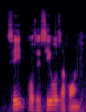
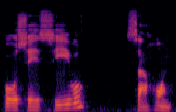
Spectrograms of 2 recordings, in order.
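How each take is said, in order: First: Said in the usual way. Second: Slow, each word set apart with a pause; slow spelled-out term. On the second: Shown as a demonstration. Teacher to students naming the grammar term, slow and deliberate. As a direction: lay out the term slowly for students to note. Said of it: "con el nombre de".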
